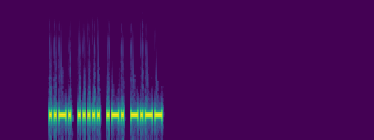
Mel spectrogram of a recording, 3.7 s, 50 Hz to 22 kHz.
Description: Morse code, heard as a keyed tone, about 51 wpm, 700 Hz. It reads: F5RY
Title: DXCC-100 Call Signs - 4 Characters - Repeated 2x - 50wpm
